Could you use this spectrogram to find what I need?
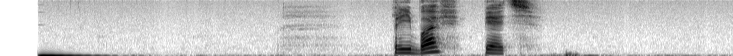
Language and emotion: Russian, neutral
